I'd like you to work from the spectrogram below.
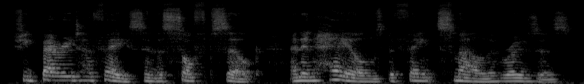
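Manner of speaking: ordinary delivery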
